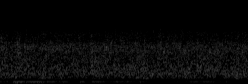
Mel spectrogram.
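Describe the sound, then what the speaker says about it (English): A river rushes below a bridge as a steady, broad wash of flowing water, constant and soft with no other sounds. "The sound of the river rushing below me echoes in my ears."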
